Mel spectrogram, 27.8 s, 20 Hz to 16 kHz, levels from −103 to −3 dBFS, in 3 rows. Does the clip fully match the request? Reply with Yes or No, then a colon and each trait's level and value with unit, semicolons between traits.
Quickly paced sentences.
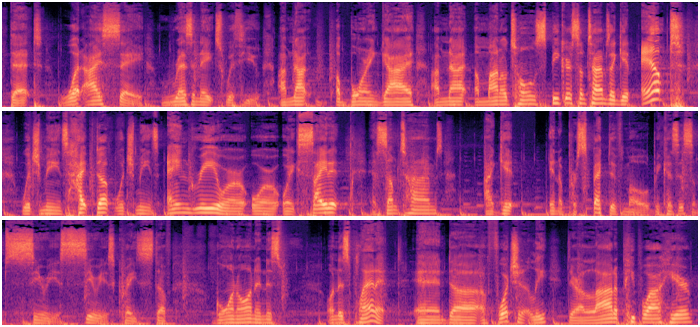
No: average, 140 wpm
